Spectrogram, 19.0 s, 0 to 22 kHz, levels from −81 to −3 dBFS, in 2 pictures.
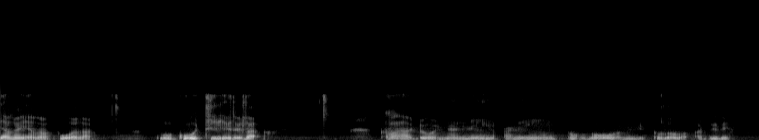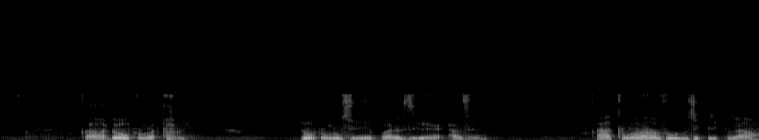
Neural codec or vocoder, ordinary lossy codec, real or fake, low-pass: autoencoder, 22.05 kHz, a latent of 192 numbers a frame, VITS, trained on one speaker; MP3, 64 kbps; fake; 7.2 kHz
